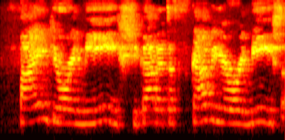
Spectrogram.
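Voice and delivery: quick, half-successful American marketer impression; attempted American accent. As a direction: imitate an American marketer banging on. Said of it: "did an American accent there or tried to".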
